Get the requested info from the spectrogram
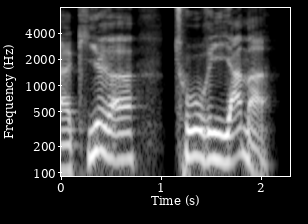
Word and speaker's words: Akira Toriyama: Der Akira Toriyama.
